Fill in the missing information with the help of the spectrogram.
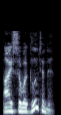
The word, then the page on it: isoagglutinin: British English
